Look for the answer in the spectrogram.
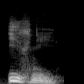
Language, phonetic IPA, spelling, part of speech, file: Russian, [ˈixnʲɪj], ихний, adjective, Ru-ихний.ogg
- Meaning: colloquial possessive of они́ (oní): their, theirs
